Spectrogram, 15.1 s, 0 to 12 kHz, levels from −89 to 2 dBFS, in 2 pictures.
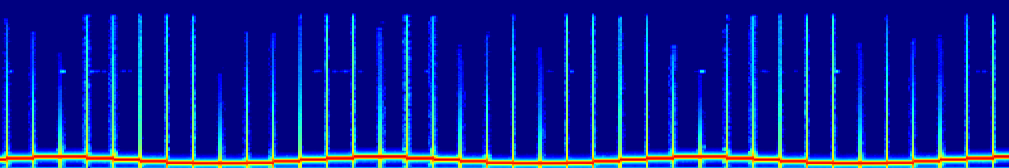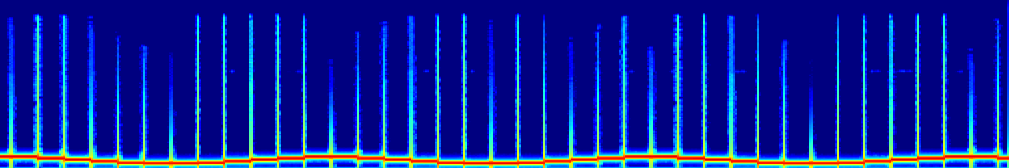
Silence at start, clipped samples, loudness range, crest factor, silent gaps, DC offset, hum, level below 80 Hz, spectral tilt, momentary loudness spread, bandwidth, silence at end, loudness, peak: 0 s; under 0.1%; 0 LU; 8 dB; none; under 0.1%; none; -46 dBFS; -6.5 dB/octave; 2 LU; 8.4 kHz; 0 s; -10 LUFS; -2 dBFS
